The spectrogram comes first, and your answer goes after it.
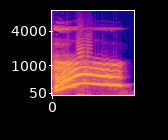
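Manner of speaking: high, drawn-out gasping "oh"; hammed-up high gasp; mock shocked gasp. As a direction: imitate a crowd gasping in shock. Imitates the shocked onlookers.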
